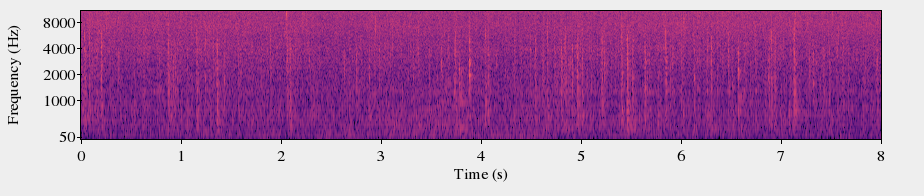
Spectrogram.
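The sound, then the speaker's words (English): Steady rain falls continuously with scattered droplets ticking on a surface, over a low rumbling hum that hints at thunder. No voices are heard. “Feel the wonder and healing of what the rain brings, even allowing your mind to feel that freedom.”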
